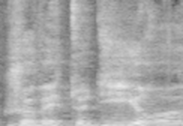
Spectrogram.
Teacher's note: Je vais te dire et tu rajoutes le E alors qu'il n'y est pas.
